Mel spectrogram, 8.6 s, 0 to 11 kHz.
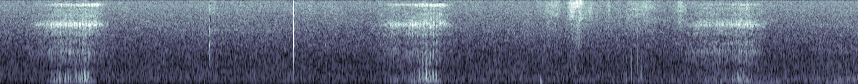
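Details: Baby snoring during sleep: soft, rhythmic, low rattling snores at about 18 breaths a minute against quiet room noise.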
